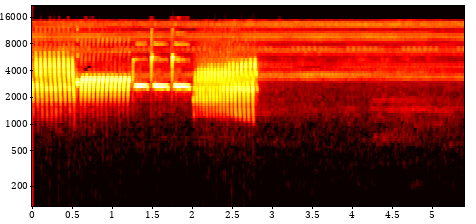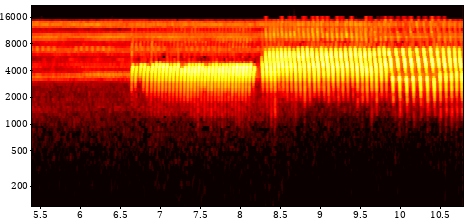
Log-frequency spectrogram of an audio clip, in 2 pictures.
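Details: Canary master song used to train young canaries and prompt silent birds to sing: fast buzzy trills and a high whistled note at the start, nearly four seconds of silence, then long dense rattling rolls at the end.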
